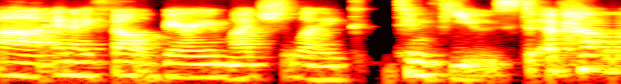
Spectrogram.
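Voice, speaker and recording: Over noticeable background noise, a woman with a Canadian accent speaks with a very deep, low pitch and monotone, flat intonation. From Toronto area, Canada. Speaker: immigrant interviewee. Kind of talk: interview testimony.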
